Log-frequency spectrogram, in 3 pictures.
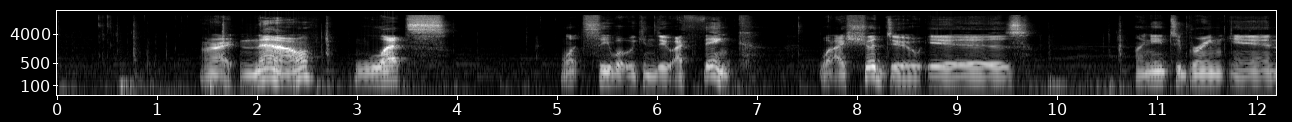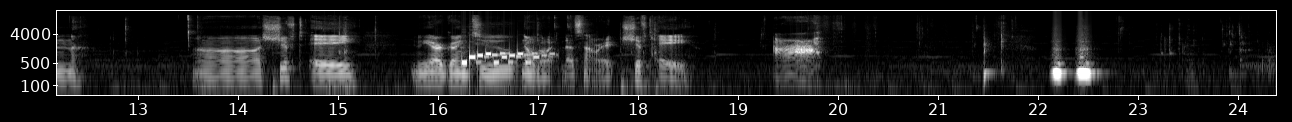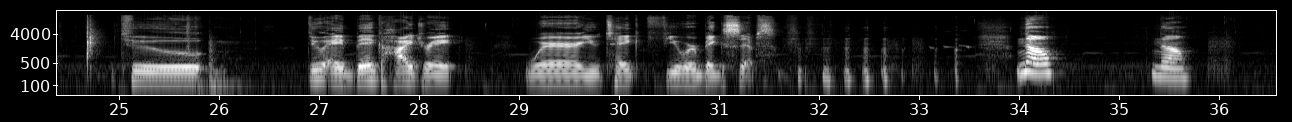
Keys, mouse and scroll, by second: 0.4 click, 0.5 space, 1.5 space, 2.6 ctrl+s, 6.6-7.3 scroll down 5, 10.5 ctrl+Tab, 14.8 shift+s, 18.1 shift+a.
